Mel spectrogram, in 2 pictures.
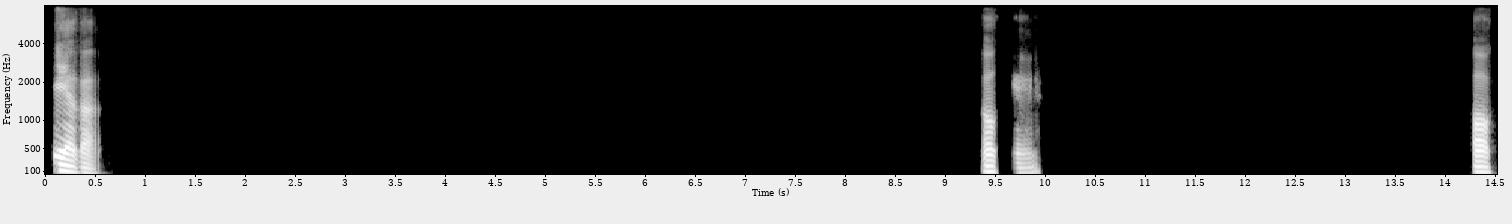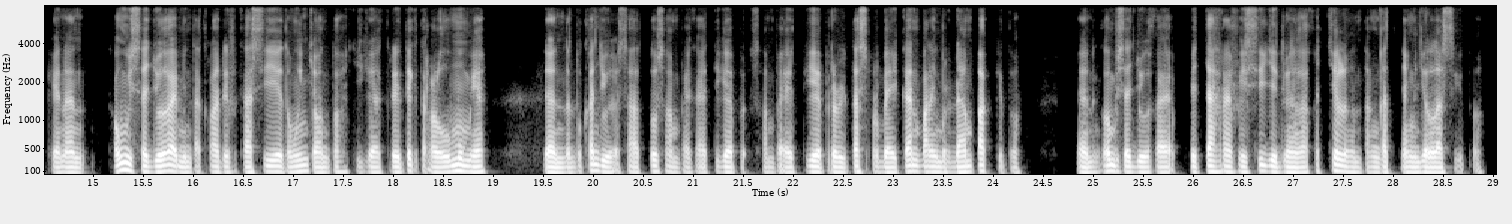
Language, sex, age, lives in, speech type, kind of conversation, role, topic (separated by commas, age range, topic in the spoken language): Indonesian, male, 30-34, Indonesia, conversation, advice, advisor, Bagaimana saya dapat mengubah kritik menjadi langkah perbaikan yang jelas untuk tugas saya?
